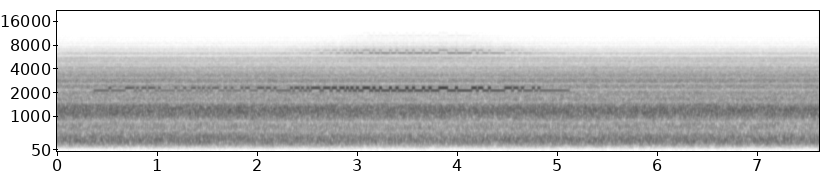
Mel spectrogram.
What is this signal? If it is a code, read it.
RTTY (45.45 baud, 170 Hz shift), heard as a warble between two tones, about 2200 Hz centre, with radio static and fading. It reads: QRZ? DE RA9L K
